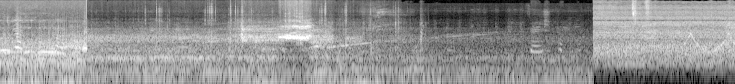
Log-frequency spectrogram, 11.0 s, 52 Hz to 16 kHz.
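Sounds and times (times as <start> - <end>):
car road noise: 0.0 - 11.0
tyres skidding screech: 3.4 - 6.1.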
